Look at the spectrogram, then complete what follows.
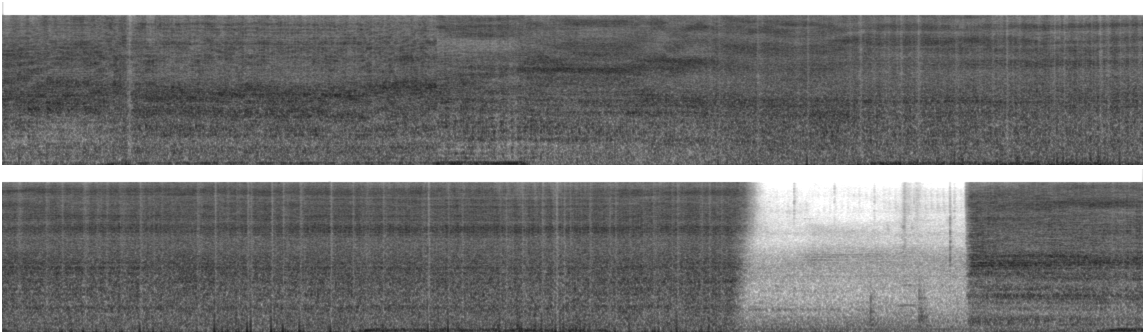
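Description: Steam car-wash machine's spray gun hissing steadily as it blasts steam. The jet cuts off for about three seconds near the end, then starts again. Under it a low hum comes and goes every few seconds.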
